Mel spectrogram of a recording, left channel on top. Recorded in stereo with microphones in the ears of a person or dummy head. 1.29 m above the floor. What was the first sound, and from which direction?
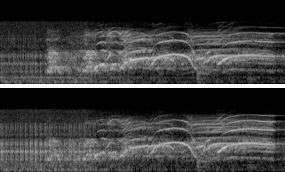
A scream, 35° left (ahead or behind).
